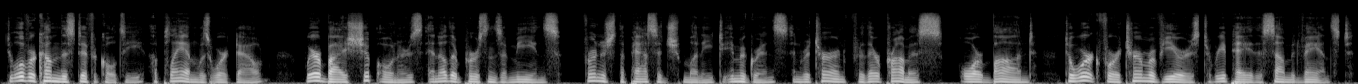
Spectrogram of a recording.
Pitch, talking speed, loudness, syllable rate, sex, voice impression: 115 Hz, 180 wpm, -19 LUFS, 5.4 syllables/s, male, very masculine, very adult-like, very middle-aged, very thick, slightly tensed, slightly weak, bright, soft, clear, fluent, slightly raspy, cool, very intellectual, slightly refreshing, very sincere, very calm, very mature, very friendly, very reassuring, unique, very elegant, slightly wild, sweet, lively, very kind, modest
